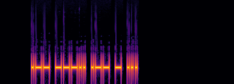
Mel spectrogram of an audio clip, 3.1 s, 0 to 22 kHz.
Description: Morse code, heard as a keyed tone, about 47 wpm, 700 Hz. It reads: W8WTS
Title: Call Signs Repeated 2x - 45wpm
